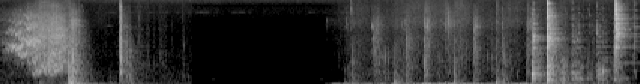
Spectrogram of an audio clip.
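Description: Plates are set out on a table for lunch, with a few knocks and clinks at first. After a pause comes a longer run of many light clatters and taps of crockery, with no talking.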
